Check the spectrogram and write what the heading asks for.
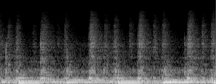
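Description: Live rockabilly trio in an instrumental break: upright bass and drums keeping a steady beat under electric guitar, with no singing.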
